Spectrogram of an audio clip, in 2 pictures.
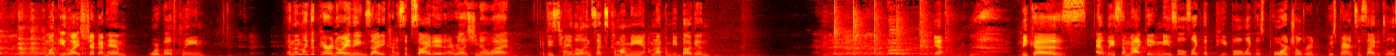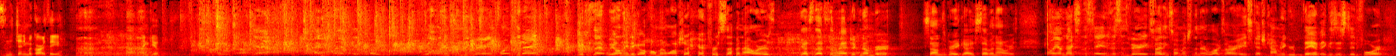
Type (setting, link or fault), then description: setting, live audience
